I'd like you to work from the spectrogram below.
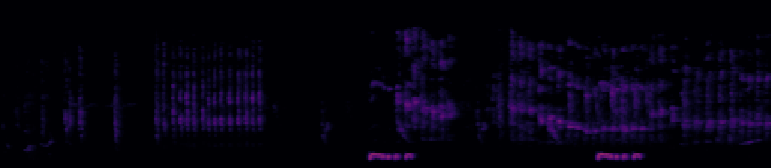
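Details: Local wild zebra dove singing with a clear, dense voice used as a lure bird: two rolling, trilled coo phrases about three seconds apart, with high chirps from other birds and soft low knocking between them.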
